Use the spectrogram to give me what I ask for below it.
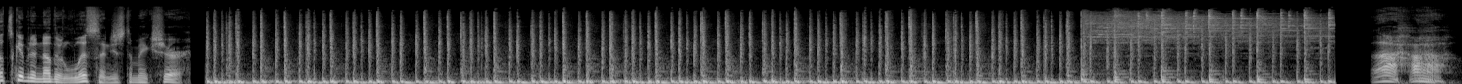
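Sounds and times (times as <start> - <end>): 
speech: 0.0 - 1.9, 13.8 - 14.6
rapid rock drumming: 2.0 - 13.4.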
